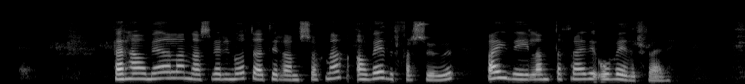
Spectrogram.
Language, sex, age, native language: Icelandic, female, 40-49, Icelandic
